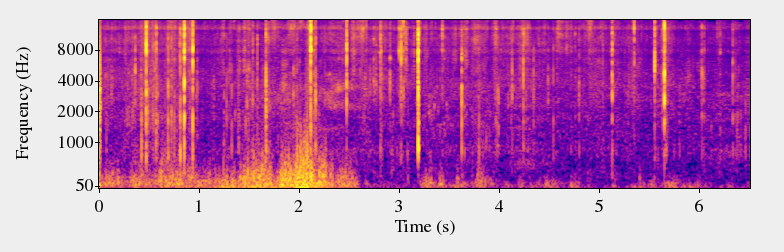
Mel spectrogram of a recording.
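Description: Plastic clicks and rattles as hands handle a phone case.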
